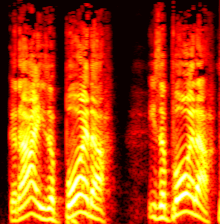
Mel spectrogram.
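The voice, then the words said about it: Put-on Australian accent. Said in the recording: “How about Australian? They're feeling a bit of accent life.”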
